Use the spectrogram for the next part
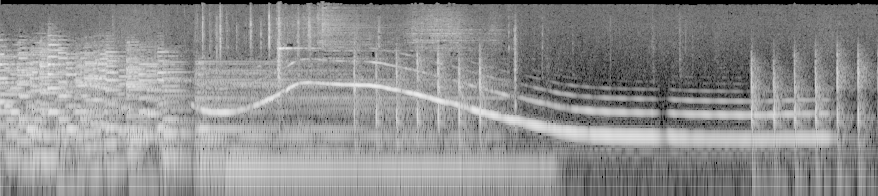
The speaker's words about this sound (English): Oh, that's somebody knocking at the door. Let's see who it is.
